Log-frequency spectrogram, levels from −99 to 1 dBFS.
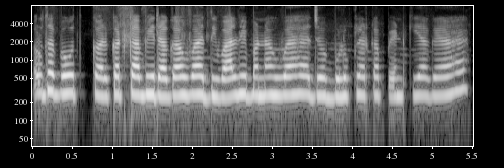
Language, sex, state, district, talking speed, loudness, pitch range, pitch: Hindi, female, Jharkhand, Palamu, 230 wpm, -16 LUFS, 255-275 Hz, 265 Hz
